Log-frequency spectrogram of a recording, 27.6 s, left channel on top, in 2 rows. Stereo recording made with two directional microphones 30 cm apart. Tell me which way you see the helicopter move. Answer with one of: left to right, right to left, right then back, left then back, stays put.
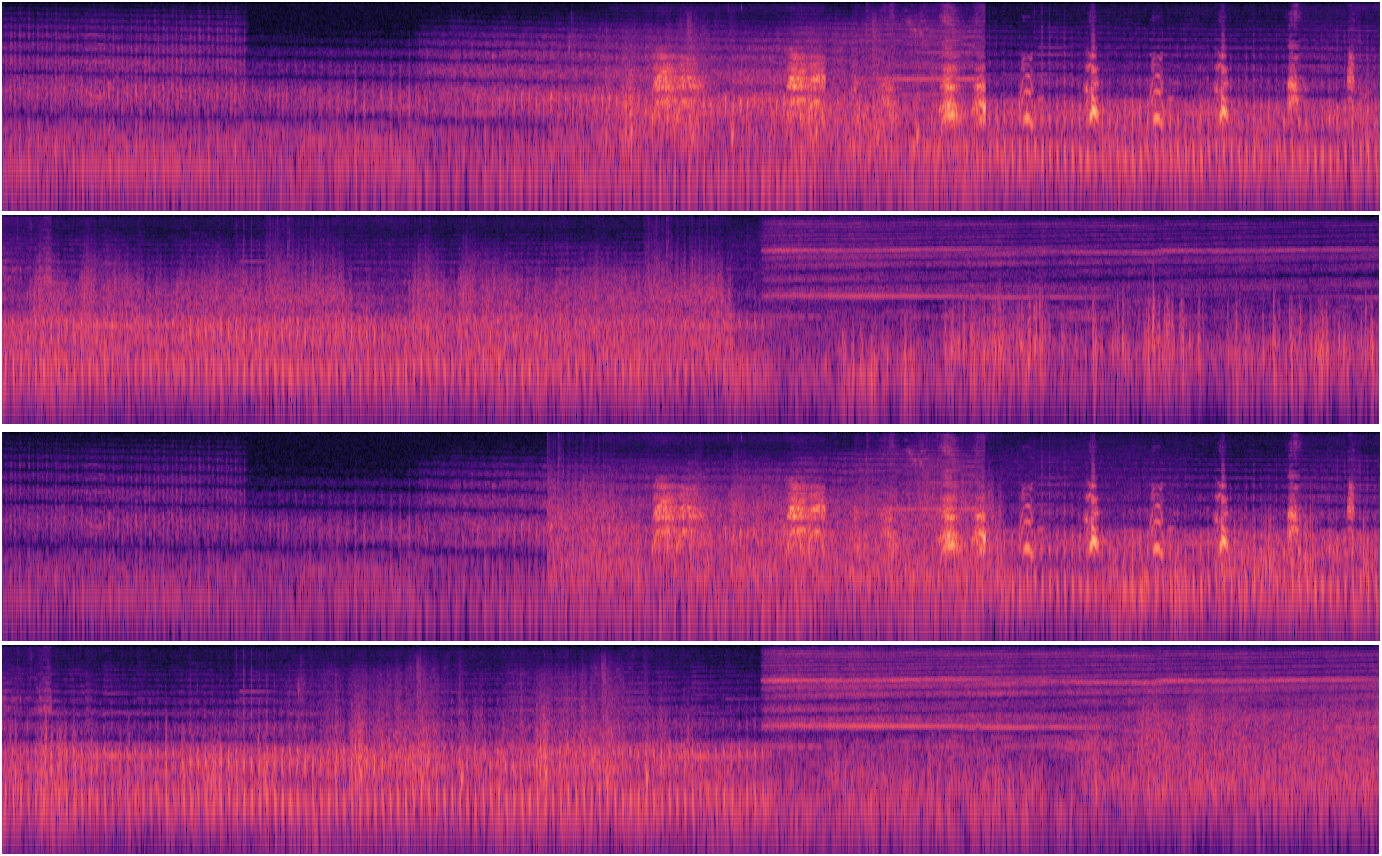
left to right.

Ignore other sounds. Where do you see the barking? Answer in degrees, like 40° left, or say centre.
centre.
